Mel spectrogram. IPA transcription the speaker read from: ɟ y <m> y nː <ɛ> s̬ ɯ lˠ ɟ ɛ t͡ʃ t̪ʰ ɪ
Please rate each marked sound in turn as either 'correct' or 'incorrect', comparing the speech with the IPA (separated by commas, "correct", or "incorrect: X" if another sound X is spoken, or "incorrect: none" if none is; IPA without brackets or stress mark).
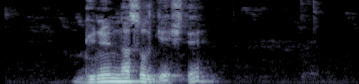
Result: incorrect: n, incorrect: a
